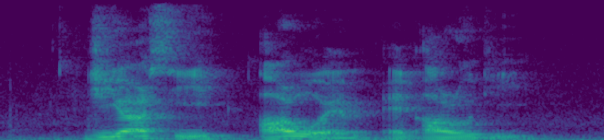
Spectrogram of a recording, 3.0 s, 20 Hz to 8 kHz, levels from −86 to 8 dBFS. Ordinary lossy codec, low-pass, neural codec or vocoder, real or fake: none; none; none; real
